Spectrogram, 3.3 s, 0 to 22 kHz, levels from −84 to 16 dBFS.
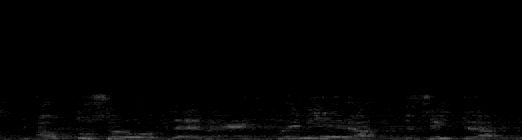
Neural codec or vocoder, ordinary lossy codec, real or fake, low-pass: none; Opus, 32 kbps; real; 7.2 kHz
